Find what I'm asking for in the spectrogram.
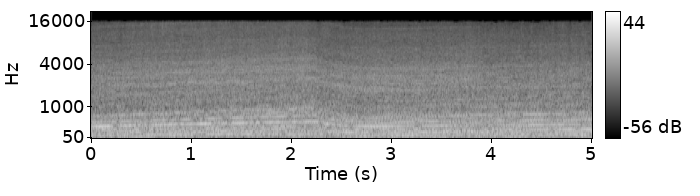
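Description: A motorcycle engine revs in the GMT driving game during a multiplayer race on an extreme rural route, a steady loud mid-pitched drone holding throughout with no voices.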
